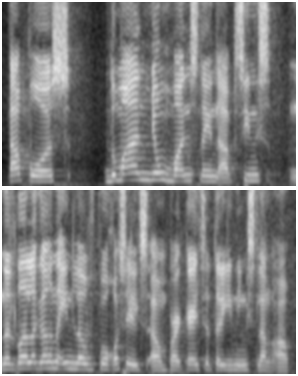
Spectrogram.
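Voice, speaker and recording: A young woman speaking as a guest in a casual interview, laughing often and mimicking others in a higher voice. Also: steady tone, normal speed. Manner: laughs often, mimics her parents in a high voice.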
